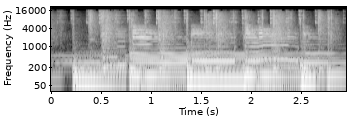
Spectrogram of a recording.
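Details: Strummed guitar music with rich plucked chords throughout and no animal sound.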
